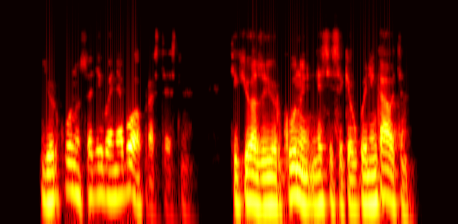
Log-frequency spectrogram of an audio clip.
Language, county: Lithuanian, Klaipėda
